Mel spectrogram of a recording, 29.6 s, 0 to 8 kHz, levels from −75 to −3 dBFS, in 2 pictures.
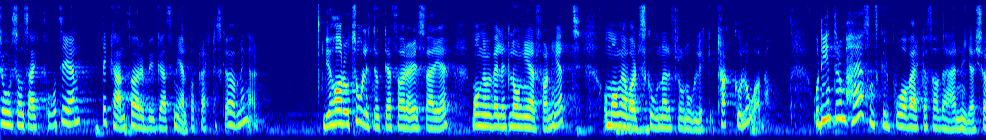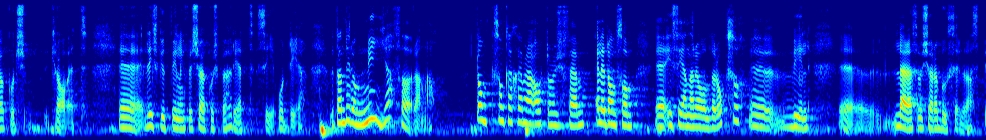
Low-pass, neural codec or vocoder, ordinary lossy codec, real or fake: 7.2 kHz; none; none; real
